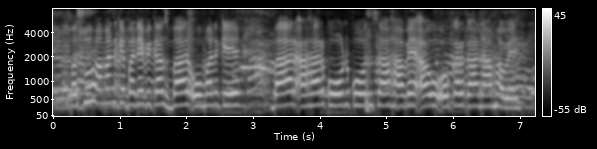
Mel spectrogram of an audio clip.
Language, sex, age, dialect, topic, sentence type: Chhattisgarhi, female, 18-24, Eastern, agriculture, question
